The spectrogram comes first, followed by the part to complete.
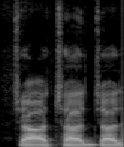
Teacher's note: ऊपर मुंह के तालब में आपकी जीभ लग रही है, तालू में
